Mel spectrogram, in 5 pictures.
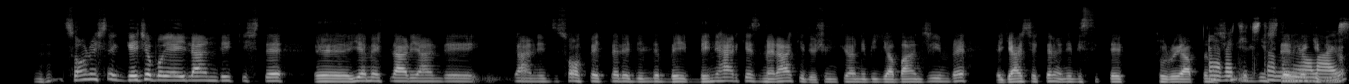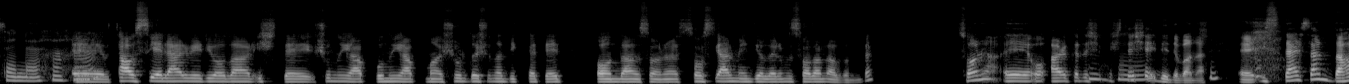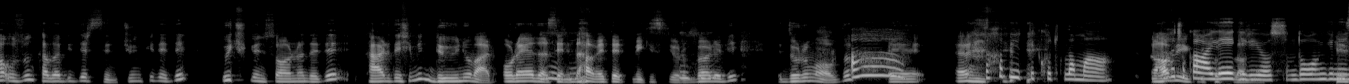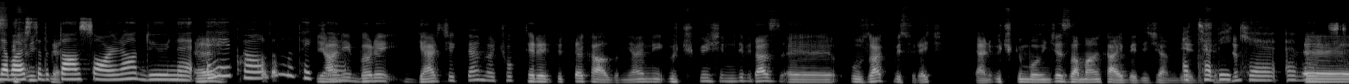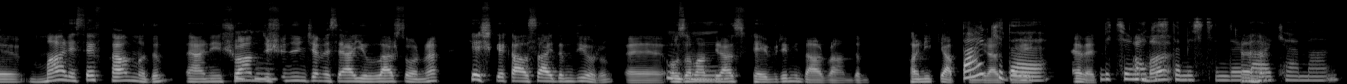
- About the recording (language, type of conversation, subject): Turkish, podcast, Seyahatin sırasında karşılaştığın en misafirperver insanı anlatır mısın?
- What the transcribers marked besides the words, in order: other background noise; tapping; chuckle; laughing while speaking: "davet"; laughing while speaking: "evet"; laughing while speaking: "Kesinlikle"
